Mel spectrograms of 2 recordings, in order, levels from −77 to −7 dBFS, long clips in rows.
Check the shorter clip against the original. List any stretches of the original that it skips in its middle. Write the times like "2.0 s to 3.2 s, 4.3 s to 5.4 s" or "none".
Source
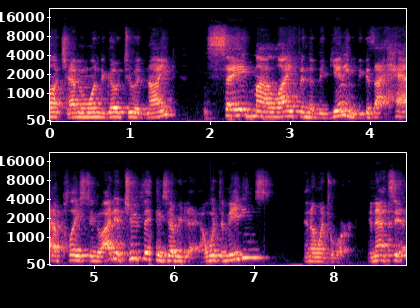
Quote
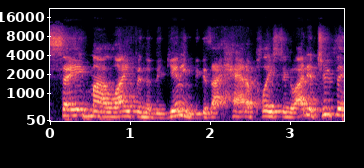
none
